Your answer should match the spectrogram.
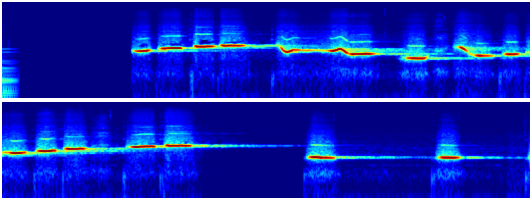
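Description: A person whistling a short tune. The notes step upward, then fall, then climb again to a long held note, followed by three short separate notes on one lower pitch.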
